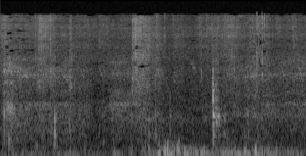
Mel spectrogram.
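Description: Footsteps of someone walking over dirt and grass: soft thuds, mostly in the second half, with a couple of light clicks.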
